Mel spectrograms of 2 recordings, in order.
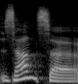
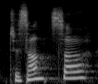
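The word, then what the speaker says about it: tsantsa: a phone message from Ken saying oh, the Zansa are coming. Now they say Zansa, which is a mispronunciation of Tzansa, which is the Jivaroan word for the shrunken head.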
